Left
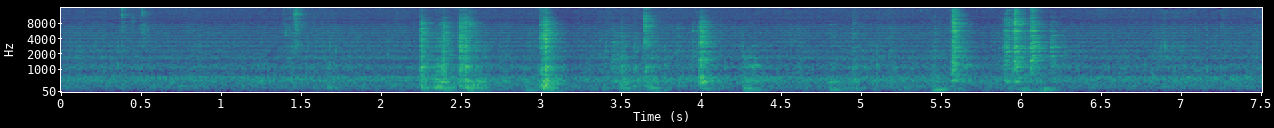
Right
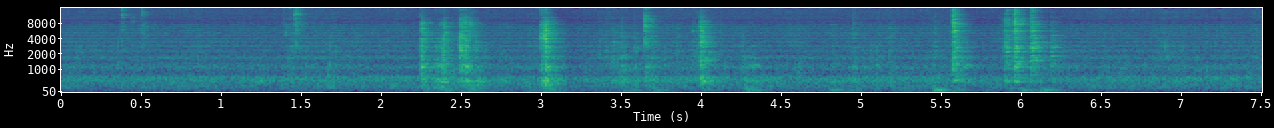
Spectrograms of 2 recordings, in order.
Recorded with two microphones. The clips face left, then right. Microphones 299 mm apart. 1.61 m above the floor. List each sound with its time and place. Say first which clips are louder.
0.4 s keys jangling: even; 5° right (ahead or behind), 1.5 m; by 6.3 s 75° left (ahead or behind), 4 m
